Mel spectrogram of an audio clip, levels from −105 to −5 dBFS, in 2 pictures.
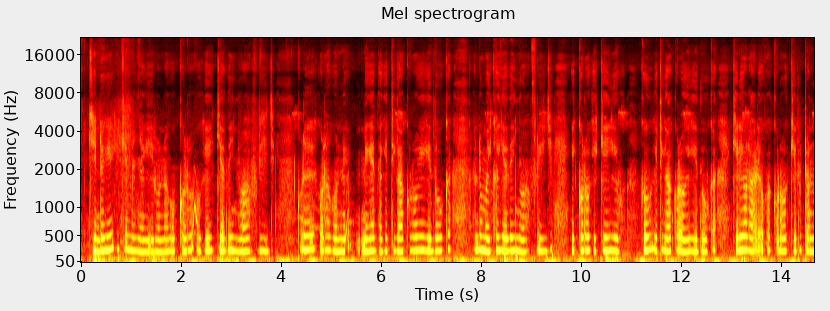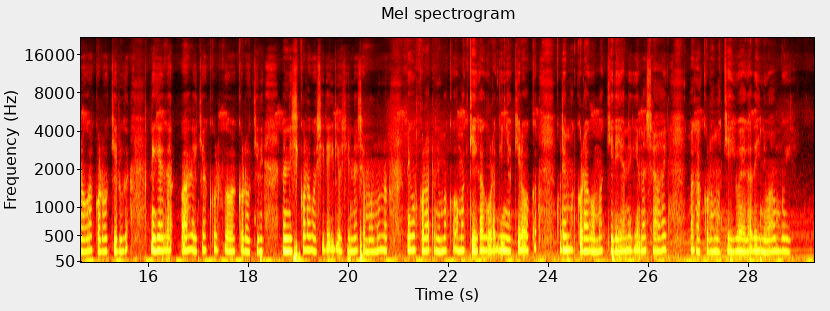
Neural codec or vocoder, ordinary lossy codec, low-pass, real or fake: none; none; none; real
